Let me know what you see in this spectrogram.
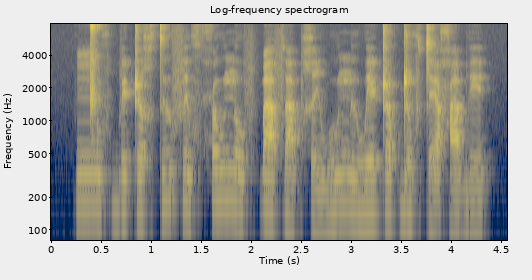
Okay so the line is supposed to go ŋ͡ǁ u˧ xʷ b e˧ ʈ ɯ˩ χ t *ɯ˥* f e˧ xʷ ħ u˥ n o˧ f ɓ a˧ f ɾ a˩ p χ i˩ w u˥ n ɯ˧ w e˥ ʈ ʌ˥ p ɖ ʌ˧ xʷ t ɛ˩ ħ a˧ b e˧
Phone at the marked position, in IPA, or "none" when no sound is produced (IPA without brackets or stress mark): ɯ˥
